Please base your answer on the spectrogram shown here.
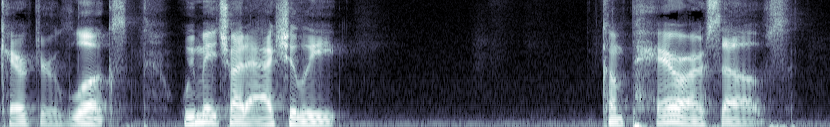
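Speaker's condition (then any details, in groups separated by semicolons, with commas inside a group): No condition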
